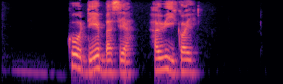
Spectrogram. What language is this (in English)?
Gbaya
